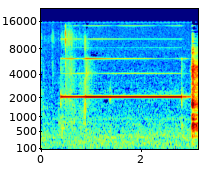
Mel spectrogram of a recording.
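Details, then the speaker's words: A steady high electronic tone lasting over two seconds as an automated external defibrillator is switched on manually with a green button; the normal AED start-up signal before voice prompts. "once the AED is turned on it will talk you through how to use it this particular one we do have to turn on has a green button and you can see it's following the steps"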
